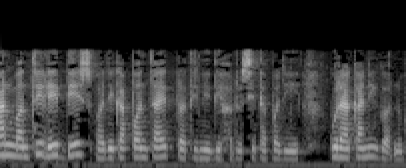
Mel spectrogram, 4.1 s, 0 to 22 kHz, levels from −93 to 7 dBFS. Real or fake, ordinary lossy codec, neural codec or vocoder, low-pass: real; none; none; 7.2 kHz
